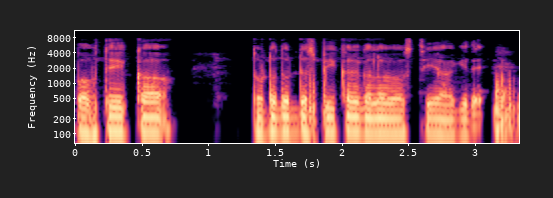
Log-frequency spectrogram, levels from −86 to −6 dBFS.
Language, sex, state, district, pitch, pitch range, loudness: Kannada, male, Karnataka, Dakshina Kannada, 105 Hz, 100-110 Hz, -14 LUFS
